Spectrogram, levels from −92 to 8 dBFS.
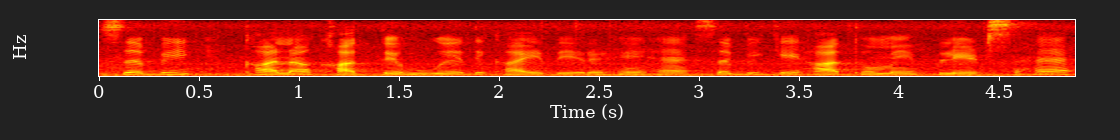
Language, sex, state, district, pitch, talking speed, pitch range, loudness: Hindi, female, Punjab, Pathankot, 210 Hz, 170 wpm, 190-230 Hz, -19 LUFS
